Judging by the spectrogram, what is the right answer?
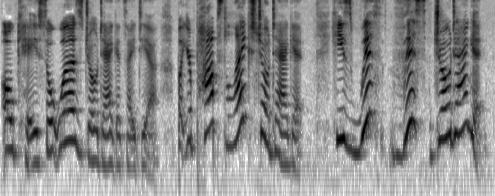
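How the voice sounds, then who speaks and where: A woman's voice: on the high side, sing-song, takes it slowly, bright, forceful tone, exaggerated voice. A woman voicing a feisty, scrappy boy who hollers and grumbles indignantly in a children's storybook. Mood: insistent. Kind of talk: children's storybook read-aloud character.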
